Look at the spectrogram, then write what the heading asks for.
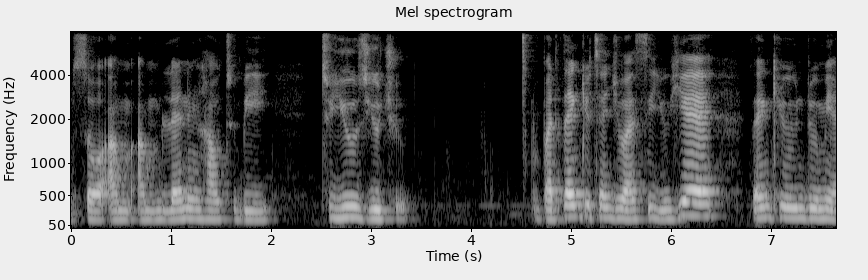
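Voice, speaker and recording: A South African woman teaching informally on a livestream as a spiritual healer, speaking earnestly in deliberate, repeated phrases. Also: low-pitched.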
